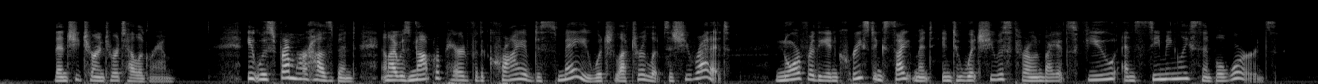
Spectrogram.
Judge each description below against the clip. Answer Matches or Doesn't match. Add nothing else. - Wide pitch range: Matches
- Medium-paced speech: Doesn't match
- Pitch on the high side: Matches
